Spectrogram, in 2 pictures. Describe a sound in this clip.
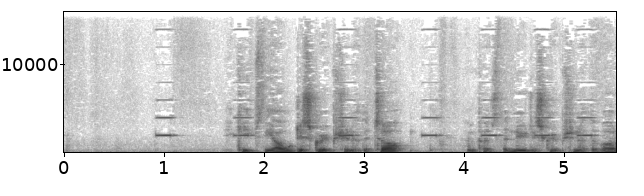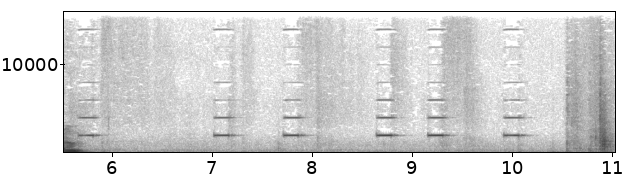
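A cash register gives a short, high beep with each key press.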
